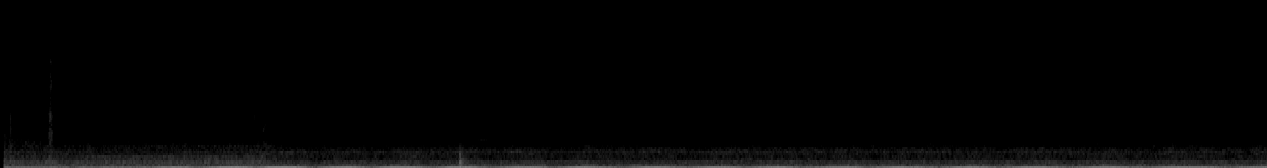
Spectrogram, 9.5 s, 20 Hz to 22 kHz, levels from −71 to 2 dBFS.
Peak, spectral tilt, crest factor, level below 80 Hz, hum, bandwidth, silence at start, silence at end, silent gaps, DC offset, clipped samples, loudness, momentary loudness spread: -28 dBFS; -8 dB/octave; 14 dB; -62 dBFS; none; 7.6 kHz; 0.05 s; 0 s; none; under 0.1%; under 0.1%; -44 LUFS; 5 LU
